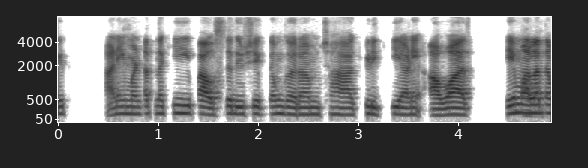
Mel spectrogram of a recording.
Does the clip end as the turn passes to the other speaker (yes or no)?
no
